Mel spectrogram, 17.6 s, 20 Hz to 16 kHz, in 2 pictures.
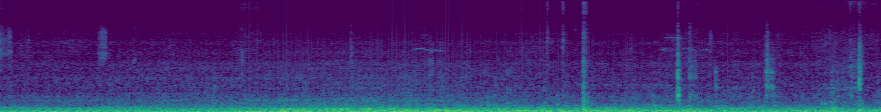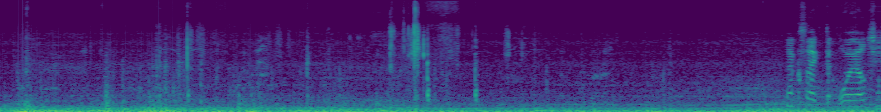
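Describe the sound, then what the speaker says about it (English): A 2006 Honda Element on a test drive, with a steady low engine and road rumble heard from inside the cabin, plus occasional light clicks and rattles throughout. "Okay, now we're going to take it for a drive"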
